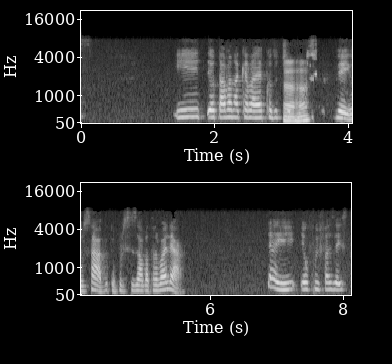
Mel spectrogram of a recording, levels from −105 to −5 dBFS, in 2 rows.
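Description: At 3.37 s the speech starts to sink. For half a second, to 3.87 s, it dips hard, by around 40 dB at its deepest. This is speech suppressed in double talk. Both ends were likely talking at once. The echo canceller could not tell this talker from the loudspeaker echo, so it turned everything down together.

Inside that stretch, from 3.42 to 3.55 s, an echo leak appears. A delayed copy of the speech comes through, lagging by 341 ms. It sits roughly 10 dB under the direct speech. The loudspeaker side's canceller likely failed to remove all of what its microphone caught from its loudspeaker, and the leftover was sent back.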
